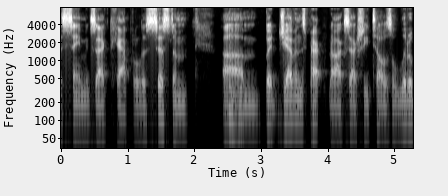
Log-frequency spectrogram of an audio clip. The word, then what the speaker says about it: Jevons: want to butcher the name, but is it Jevons paradox? Is that how you pronounce it? Yeah, Jevons.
